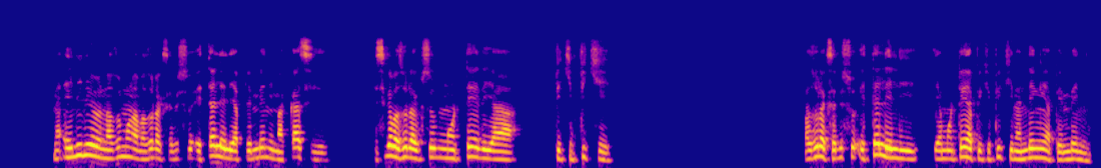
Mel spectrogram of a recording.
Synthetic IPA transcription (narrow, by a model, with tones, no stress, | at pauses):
na˨ʔe˨li˦lo˦jo˨na˨zo˦mɔ˦na˨ba˨zo˦la˨ki̥˨sa˨bi˦so˦e˨ta˦le˨li˨ja˨pɛ˨mbɛ˦ni˨ma˨ka˦si˨ | e˨si˦ka˦ba˨zo˦la˨i˨so˦mo˨tɛ˦lja˨ | pi˨ki˨pi˦kʰi˨ | ba˨zo˦la˨ki˨sa˨bi˦so˦ʔe˨ta˦le˨li˨ | ja˨mõ˨tɛ˦ja˨pi˨ki˨pi˦ki˨na˨nde˦ŋɡe˦ja˨pɛ˨mbɛ˦ni˨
